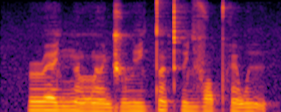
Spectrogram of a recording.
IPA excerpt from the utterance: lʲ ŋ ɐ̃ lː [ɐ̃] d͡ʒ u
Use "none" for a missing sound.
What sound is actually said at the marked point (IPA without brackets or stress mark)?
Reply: ɐ̃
